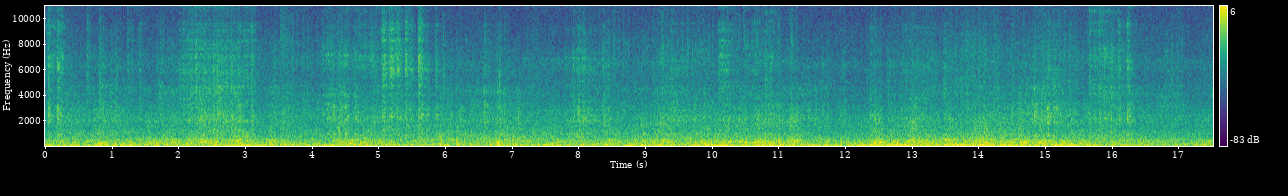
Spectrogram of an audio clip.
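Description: Freight cars of a Norfolk Southern train rolling past, a steady rumble with wheels clattering on the rails and a few brief high-pitched wheel screeches.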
